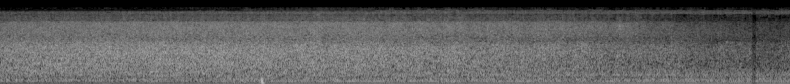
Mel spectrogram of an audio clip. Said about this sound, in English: Well, let's give the Lord a big round of applause for our speakers.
